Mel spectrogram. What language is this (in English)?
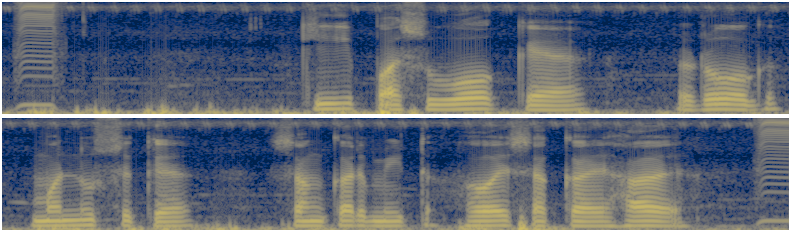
Maithili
